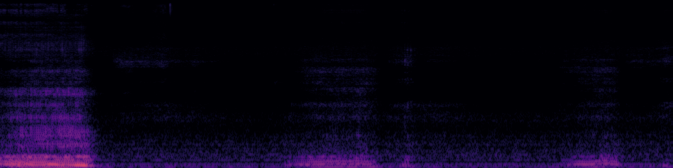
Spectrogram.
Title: Luna English Chocolate Lab snore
